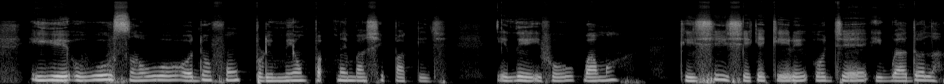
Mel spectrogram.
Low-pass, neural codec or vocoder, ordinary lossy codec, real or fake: none; vocoder, 48 kHz, 128 mel bands, Vocos; none; fake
